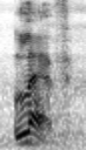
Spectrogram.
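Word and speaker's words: לב: Oração coração quem hebraico se pronuncia levar ou na sua forma curta leve diferentes culturas tinham ideias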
